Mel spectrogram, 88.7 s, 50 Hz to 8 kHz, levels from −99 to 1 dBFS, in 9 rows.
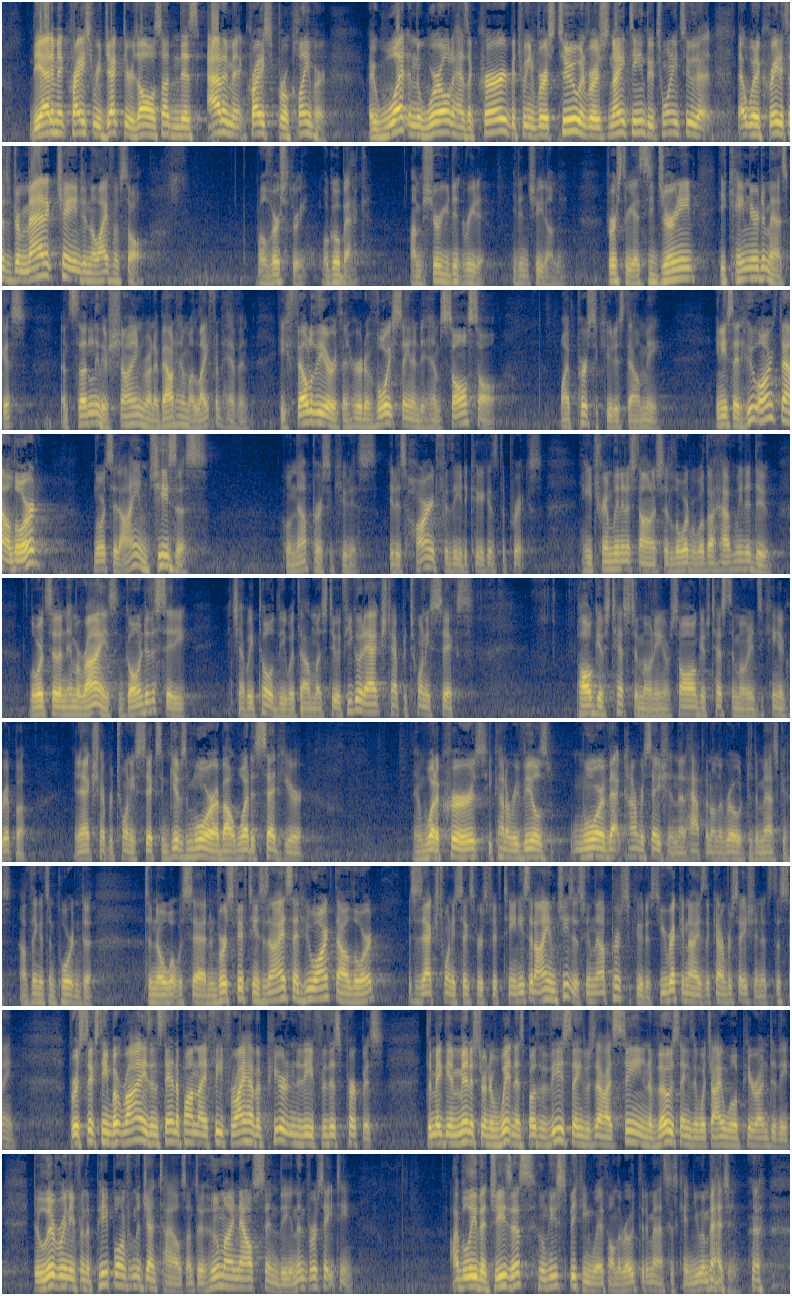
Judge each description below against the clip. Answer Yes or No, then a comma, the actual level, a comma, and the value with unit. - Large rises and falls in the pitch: Yes, wide, 7.1 semitones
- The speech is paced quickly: Yes, fast, 220 wpm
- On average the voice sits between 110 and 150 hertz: Yes, medium, 140 Hz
